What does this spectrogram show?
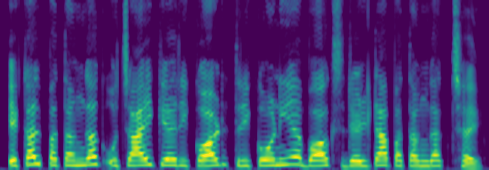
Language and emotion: Maithili, neutral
